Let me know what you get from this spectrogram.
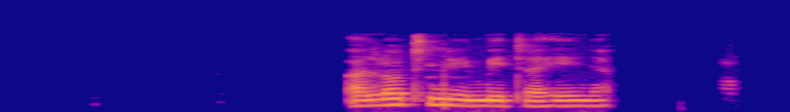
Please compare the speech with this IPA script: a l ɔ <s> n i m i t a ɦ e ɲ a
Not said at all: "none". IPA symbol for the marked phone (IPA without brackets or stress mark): t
